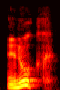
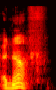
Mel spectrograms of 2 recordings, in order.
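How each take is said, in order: First: It is said with an older, historical pronunciation. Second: It is said with modern English pronunciation. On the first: "Enuk would have been the pronunciation for enough" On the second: "we no longer pronounce it in that way"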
